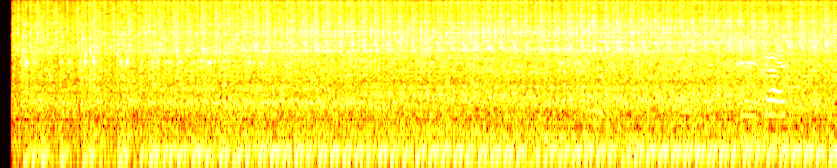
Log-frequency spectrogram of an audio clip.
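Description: Vintage Indian motorcycle engine idling steadily with a rapid, slightly uneven low beat, cutting in abruptly at the start and holding a constant speed with no revving.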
